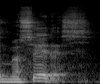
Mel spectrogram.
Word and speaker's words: Mercedes: Mercedes-Benz, and so it's not Mercedes. I hear a lot of Americans say, Mercedes? I have a Mercedes? No, it's a Mercedes. Okay? Das ist Deutsch. Okay?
